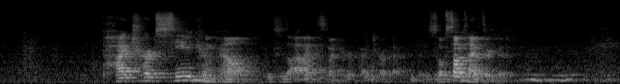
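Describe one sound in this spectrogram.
A man speaks calmly to an audience in a large room with a slight echo.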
